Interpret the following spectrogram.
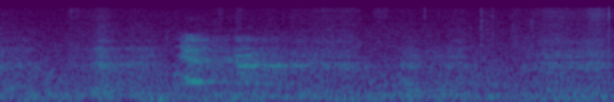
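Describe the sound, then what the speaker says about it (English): A dog barks faintly and at a distance in a residential yard, with a brief bark near the start that is partly buried under steady outdoor background noise. "That dog ain't right either."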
